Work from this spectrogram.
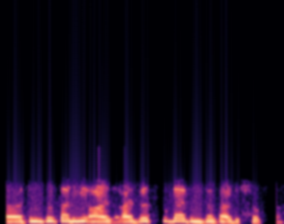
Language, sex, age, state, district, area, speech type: Marathi, female, 18-30, Maharashtra, Washim, urban, conversation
